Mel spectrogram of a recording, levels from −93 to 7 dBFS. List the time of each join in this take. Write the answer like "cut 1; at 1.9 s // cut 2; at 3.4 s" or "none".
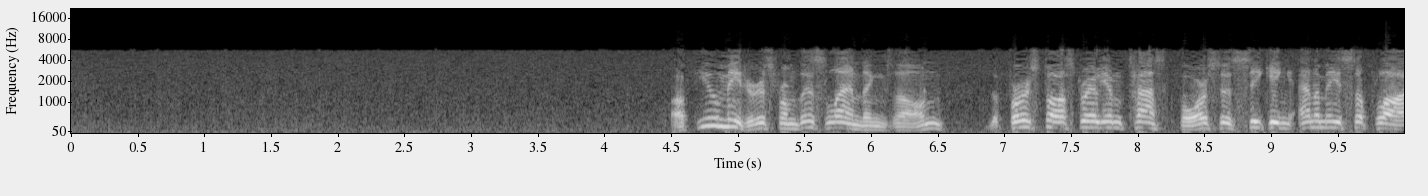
cut 1; at 3.6 s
